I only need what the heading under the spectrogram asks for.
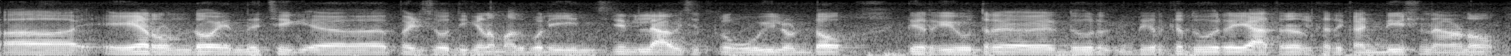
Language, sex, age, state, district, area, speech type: Malayalam, male, 18-30, Kerala, Kottayam, rural, spontaneous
